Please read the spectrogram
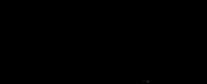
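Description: Near silence: room tone, with one faint click of a computer mouse button about one and a half seconds in.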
